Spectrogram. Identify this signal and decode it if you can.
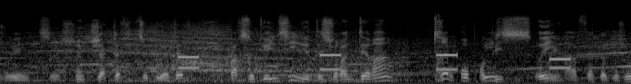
DTMF, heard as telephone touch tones, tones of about 210 ms, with hum. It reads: 5 3 3 4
